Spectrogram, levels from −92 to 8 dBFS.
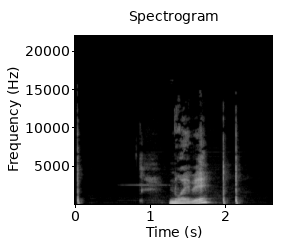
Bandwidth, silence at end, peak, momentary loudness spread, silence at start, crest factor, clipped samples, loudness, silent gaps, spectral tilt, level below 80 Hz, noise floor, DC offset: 13 kHz; 0.45 s; -8 dBFS; 18 LU; 0.05 s; 22 dB; under 0.1%; -24 LUFS; none; -6 dB/octave; -70 dBFS; -83 dBFS; under 0.1%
